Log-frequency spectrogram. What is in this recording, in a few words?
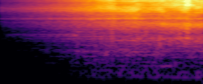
Shimmer, Hiss, Retracte, Weave; Electa Quinney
